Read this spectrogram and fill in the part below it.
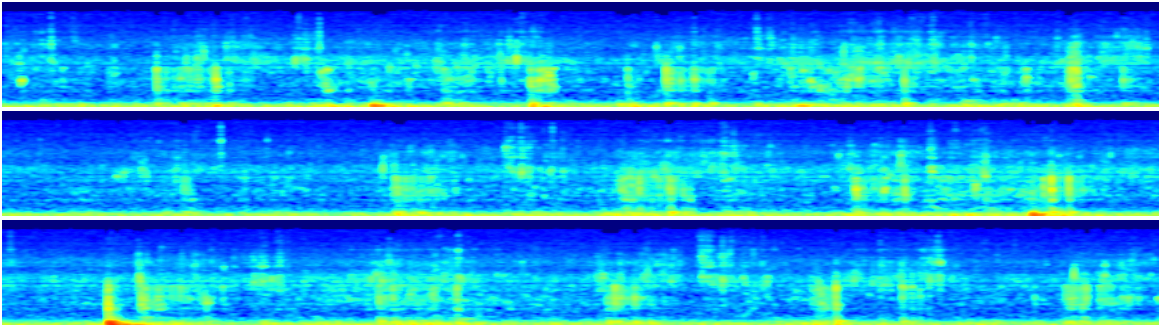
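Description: Wind rumbles outdoors across open water.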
